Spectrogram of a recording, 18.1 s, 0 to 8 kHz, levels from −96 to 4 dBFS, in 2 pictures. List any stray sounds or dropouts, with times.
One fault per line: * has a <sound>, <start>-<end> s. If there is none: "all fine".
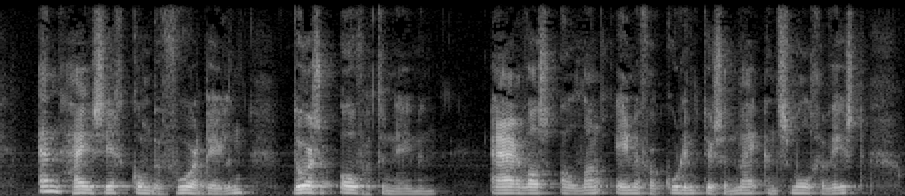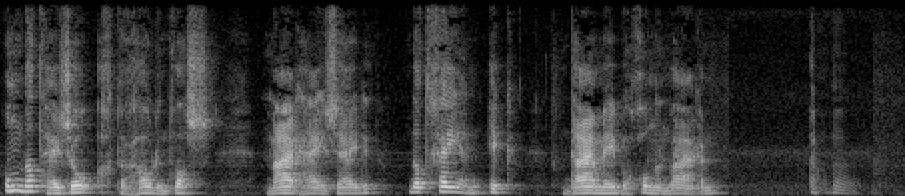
* has a cough, 17.1-17.7 s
